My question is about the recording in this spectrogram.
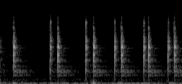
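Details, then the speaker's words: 2002 Toyota RAV4, U140F automatic transaxle with a P0758 shift solenoid B code. Solenoid tested with 12 V while in the case gives crisp paired clicks, six in two seconds. All solenoids tested good, so the code is not a solenoid fault. Normal solenoid click. "that's the solenoid working"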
